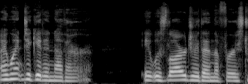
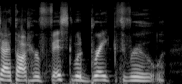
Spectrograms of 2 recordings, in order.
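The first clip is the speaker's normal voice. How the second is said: plain reading voice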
